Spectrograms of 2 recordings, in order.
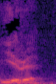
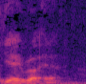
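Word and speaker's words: Yeroi (יראה): So the word is spelled Yud Reish Aleph Hei Yire, but we pronounce it Yeroi.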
